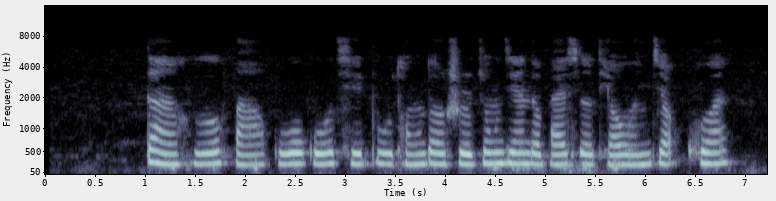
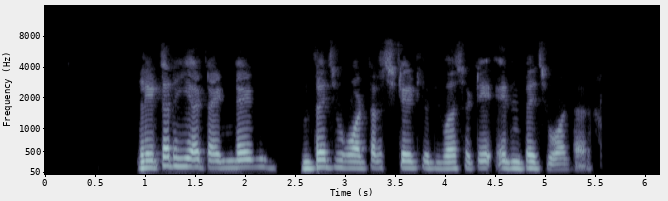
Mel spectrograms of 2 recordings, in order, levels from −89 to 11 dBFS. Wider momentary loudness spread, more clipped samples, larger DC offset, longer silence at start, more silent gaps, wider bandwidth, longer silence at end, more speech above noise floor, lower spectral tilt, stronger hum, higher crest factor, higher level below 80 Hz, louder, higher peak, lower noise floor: second, 5 LU vs 8 LU; neither; neither; about the same, 1 s vs 0.95 s; second, none vs 2.42-2.54 s; about the same, 7.6 kHz vs 7.2 kHz; second, 0.35 s vs 0.7 s; second, 41 dB vs over 66 dB; about the same, -8 dB/octave vs -9 dB/octave; neither; about the same, 14 dB vs 18 dB; first, -52 dBFS vs -64 dBFS; first, -17 LUFS vs -24 LUFS; first, -4 dBFS vs -8 dBFS; second, -57 dBFS vs under -90 dBFS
